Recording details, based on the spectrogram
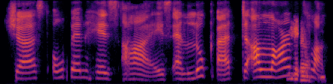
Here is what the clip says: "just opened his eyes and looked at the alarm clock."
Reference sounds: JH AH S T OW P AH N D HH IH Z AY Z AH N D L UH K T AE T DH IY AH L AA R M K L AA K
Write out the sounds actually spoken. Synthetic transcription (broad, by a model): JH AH S T OW P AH N HH IH Z AY Z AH N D L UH K AE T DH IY AH L AA R M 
